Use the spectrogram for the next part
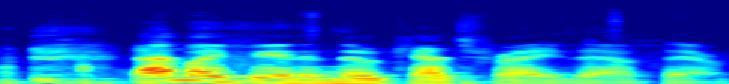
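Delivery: normal talking voice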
